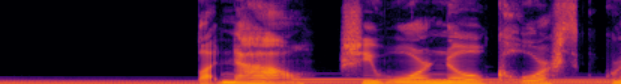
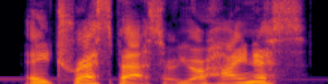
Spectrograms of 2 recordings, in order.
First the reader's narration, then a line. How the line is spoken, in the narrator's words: answered the gardener in his gruff voice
